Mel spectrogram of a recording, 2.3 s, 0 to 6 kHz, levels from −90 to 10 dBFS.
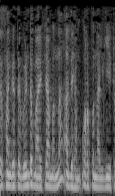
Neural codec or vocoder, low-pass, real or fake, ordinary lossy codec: none; 5.4 kHz; real; none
